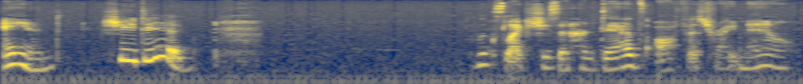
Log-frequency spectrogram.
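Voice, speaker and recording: A woman's voice: mid-range voice, expressive, slow, darkish tone, a little hiss or hum. A woman hosting a library storytime, reading and giving simple instructions expressively for preschool children. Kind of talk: preschool read-aloud and instruction.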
